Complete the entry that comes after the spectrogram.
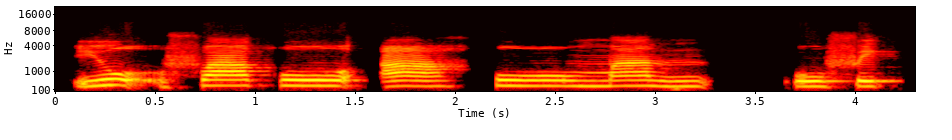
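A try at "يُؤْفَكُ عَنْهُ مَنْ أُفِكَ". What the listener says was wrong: Masih belum nyampe hamzahnya. Yu'faku. Nggak boleh. Yuk, masih ngegeser suaranya. Ayo. Tegas, langsung berhenti.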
